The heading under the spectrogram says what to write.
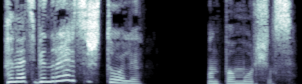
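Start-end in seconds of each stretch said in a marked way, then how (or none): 0.1-1.4 high, loud incredulous question; shocked jealous girlfriend; jealous challenge. Acted. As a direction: demand an answer in a high voice.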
